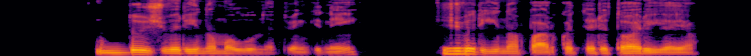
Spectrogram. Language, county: Lithuanian, Klaipėda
